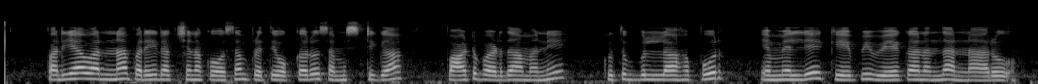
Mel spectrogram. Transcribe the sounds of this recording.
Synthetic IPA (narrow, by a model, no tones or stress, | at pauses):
pɐɾjaːʋɐɾɐɳɐpɐɾiɾɐkʂɐɳɐkɔːsɐmpɾɐt̪iɔkːɐɾusɐmisʈiɡaː | paːʈupɐɽɐd̪aːmɐnikɾut̪ubulːaɦɐpuːɾ | emːelje̞ːke̞ːpiʋɛːkaːnɐnd̪ɐːnːaːɾu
